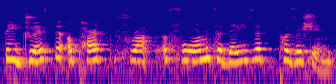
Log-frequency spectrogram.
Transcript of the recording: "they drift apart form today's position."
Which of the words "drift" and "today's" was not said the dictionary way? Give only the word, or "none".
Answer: none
